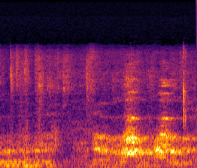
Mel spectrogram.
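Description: Dogs barking and whimpering indoors, muffled repeated barks and yelps at moderate volume over a low background murmur.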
